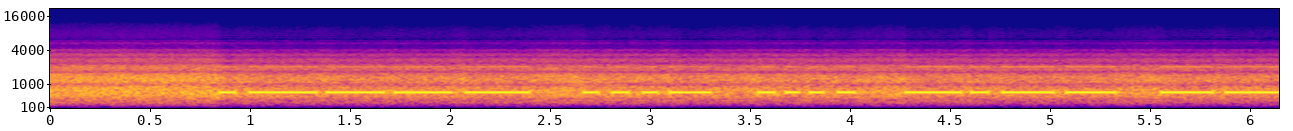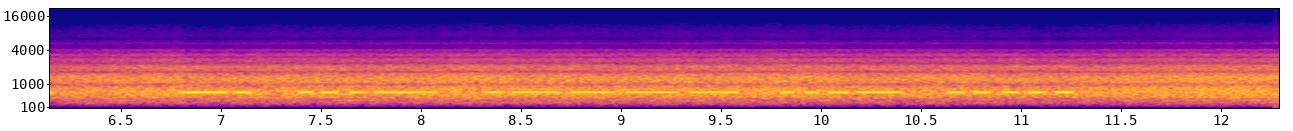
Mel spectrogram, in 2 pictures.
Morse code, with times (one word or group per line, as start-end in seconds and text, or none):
0.9-6.2 1VHYM
6.8-11.3 NV1V5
